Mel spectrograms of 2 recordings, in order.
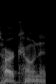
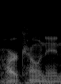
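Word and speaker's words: Harkonnen: think to be fair I think I pronounce it that way because I just think it sounds cooler I just like harkonin over harkinen hearken makes me think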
